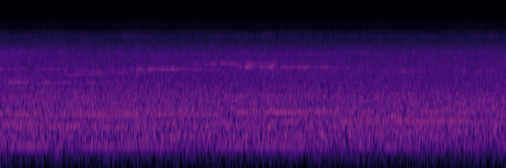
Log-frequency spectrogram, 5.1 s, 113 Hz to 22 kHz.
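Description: Steady whirring hum of an N700 series Shinkansen train standing at the station platform with its doors closing.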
